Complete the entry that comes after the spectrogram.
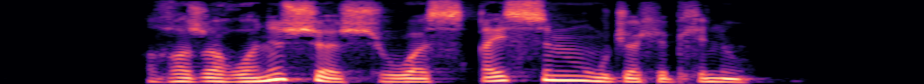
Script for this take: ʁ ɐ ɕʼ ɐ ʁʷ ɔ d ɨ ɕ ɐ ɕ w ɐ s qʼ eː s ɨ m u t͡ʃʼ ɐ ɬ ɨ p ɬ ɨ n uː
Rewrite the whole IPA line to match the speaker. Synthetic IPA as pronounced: ʁ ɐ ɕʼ ɐ ʁʷ ɔ n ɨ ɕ ɐ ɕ w ɐ s q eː s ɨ m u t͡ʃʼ ɐ ɬ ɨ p ɬ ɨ n uː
